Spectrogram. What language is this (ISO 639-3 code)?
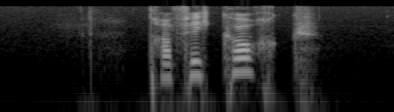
nor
